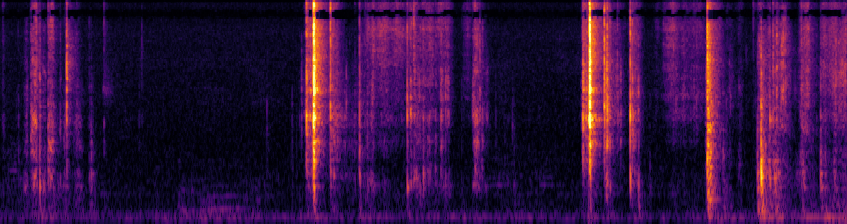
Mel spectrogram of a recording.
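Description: A hand-held metal hole punch snapping through a strip of patterned paper twice, about three seconds apart, each sharp click followed by paper rustling. A smaller click and paper handling follow near the end.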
